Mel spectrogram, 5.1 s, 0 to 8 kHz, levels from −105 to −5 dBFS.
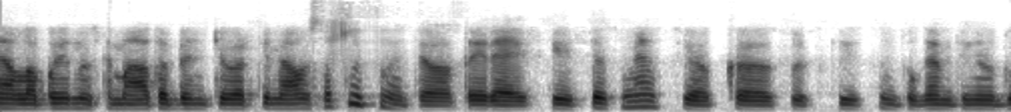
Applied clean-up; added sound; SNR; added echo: neural mask model DeepFilterNet 3.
